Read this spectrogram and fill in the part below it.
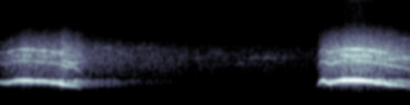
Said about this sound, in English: An owl. Oh, an owl, okay.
